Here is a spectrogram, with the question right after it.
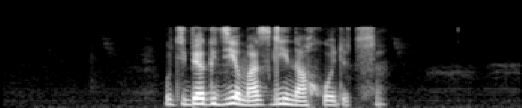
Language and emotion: Russian, angry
